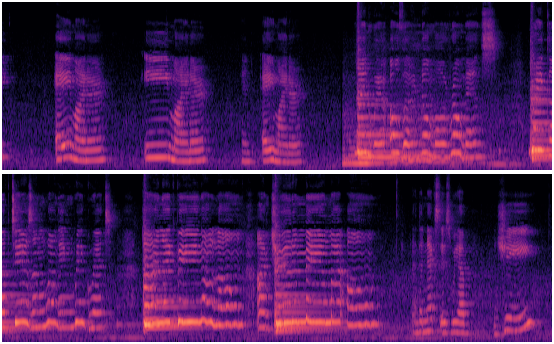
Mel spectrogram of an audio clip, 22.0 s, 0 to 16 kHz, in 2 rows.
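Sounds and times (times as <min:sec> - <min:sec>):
ukulele strumming: 0:06.8 - 0:18.5
woman singing: 0:06.8 - 0:18.6.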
